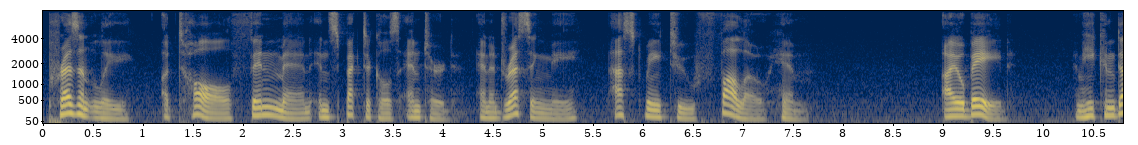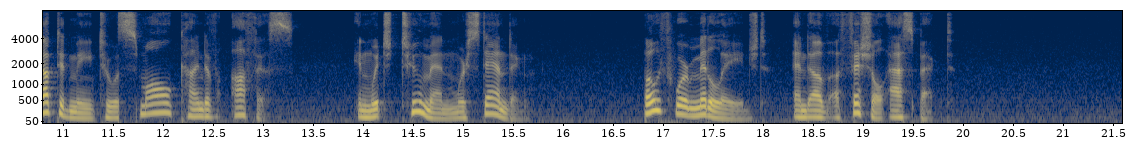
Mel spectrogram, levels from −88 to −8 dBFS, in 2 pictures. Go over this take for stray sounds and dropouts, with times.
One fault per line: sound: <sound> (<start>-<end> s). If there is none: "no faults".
no faults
